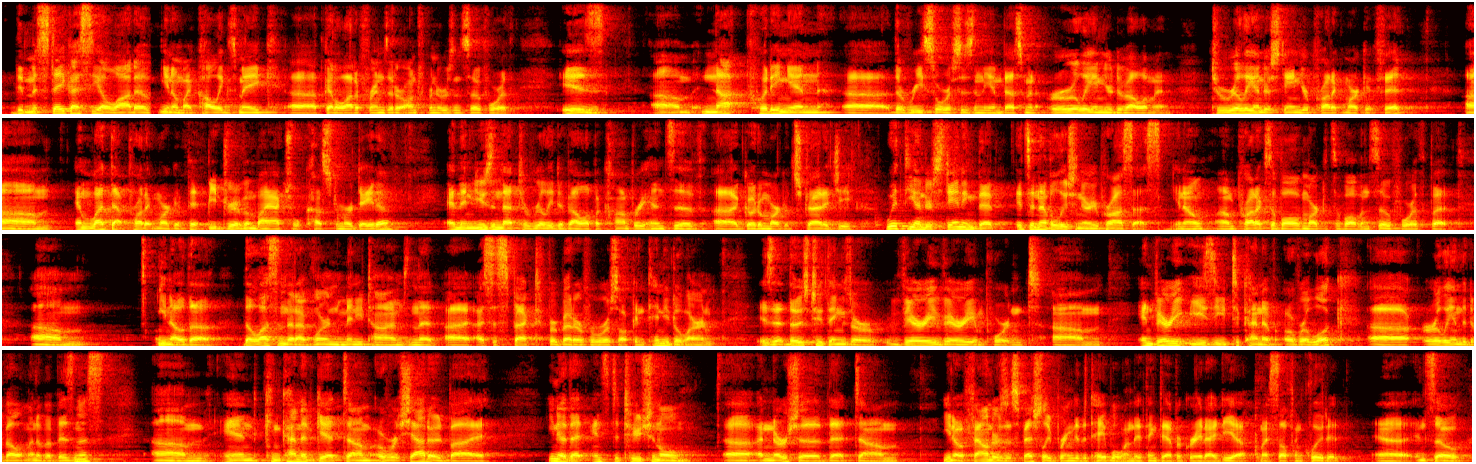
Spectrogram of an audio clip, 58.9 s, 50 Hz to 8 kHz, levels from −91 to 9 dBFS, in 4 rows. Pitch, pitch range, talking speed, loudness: 100 Hz, 90-110 Hz, 180 wpm, -19 LUFS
